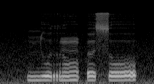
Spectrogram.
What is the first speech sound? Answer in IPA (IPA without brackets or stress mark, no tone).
ɲ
